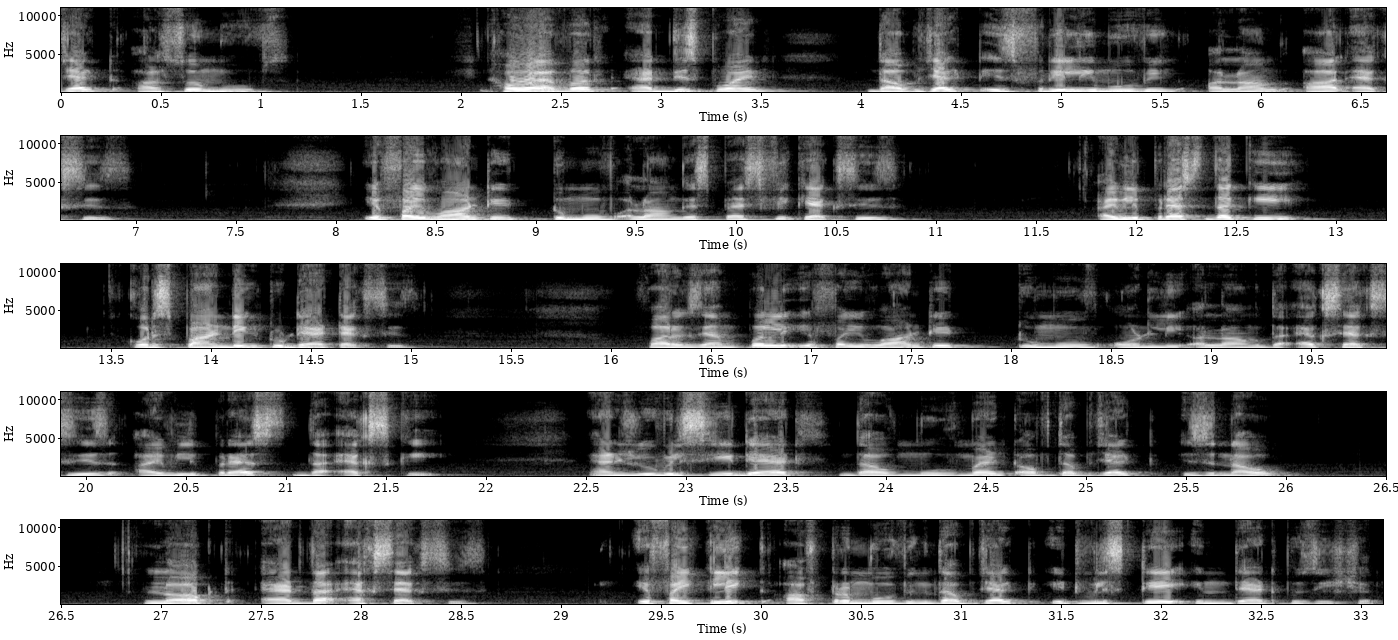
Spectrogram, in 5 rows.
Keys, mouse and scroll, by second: 19.9 x, 28.9 click, 29.8-30.4 middle click, 30.7-31.3 shift+middle drag.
